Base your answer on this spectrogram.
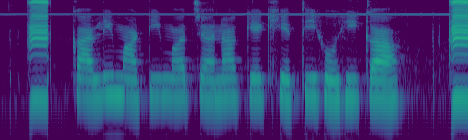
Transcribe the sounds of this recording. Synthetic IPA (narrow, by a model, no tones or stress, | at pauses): kaːlimaːʈimət͡ʃənakekʰeːt̪iɦoɦika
